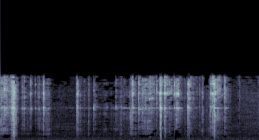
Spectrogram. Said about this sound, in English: Okay. So, I gotta pull into my place here. Hold on. Okay, where the fuck are my keys? There we go.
